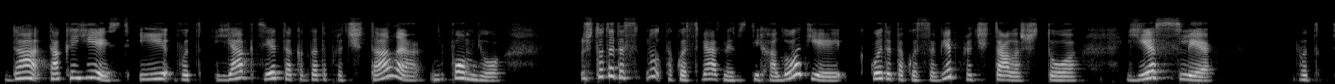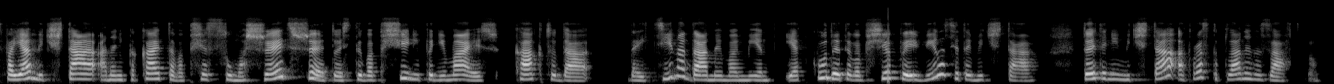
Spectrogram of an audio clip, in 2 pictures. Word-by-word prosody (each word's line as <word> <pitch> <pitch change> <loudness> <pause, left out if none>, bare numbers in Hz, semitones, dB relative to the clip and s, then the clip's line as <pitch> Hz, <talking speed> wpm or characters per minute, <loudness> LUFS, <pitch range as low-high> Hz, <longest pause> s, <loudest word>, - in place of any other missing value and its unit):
Да, 290 +2 +5
так 260 +3 +1
и - - 0
есть. 290 - +1
И 245 +3 0
вот 220 -1 -2 0.2
я 240 +8 +1
где-то 275 -4 -1
когда-то 225 0 -7
прочитала, 215 - 0
не 220 +1 -11
помню, 215 -10 +2 0.8
что-то 350 +7 0
это 320 - -1
с 305 +1 -11
ну, 365 - -3
такое 220 -2 -4
связанное 225 0 -2
с 195 - -16
психологией, 220 - 0
какой-то 265 -1 +1
такой 220 -4 -6
совет 220 - -4
прочитала, 215 -4 -1
что 185 0 -3 0.5
если 225 - +2 0.8
вот 215 -2 -7 0.2
твоя 230 +5 +7
мечта, 245 0 +4
она 210 - -3
не 210 0 -3
какая-то 255 +1 +2
вообще 185 +6 -5
сумасшедшая, 235 - +2
то - - -5
есть 185 0 -6
ты 220 - 0
вообще 205 +8 -1
не 235 -3 -6
понимаешь, 210 -3 0
как 240 0 +4
туда 180 -6 -1 0.3
дойти 185 - -5
на 375 0 +1
данный 210 - +3
момент 195 0 -5
и 205 - -2
откуда 255 +8 +1
это 235 -1 -1
вообще 200 +7 -2
появилась 255 - +2
эта 225 -4 -4
мечта, 180 -4 -7 0.4
то - - +3
это 265 +2 +5
не 240 -2 -6
мечта, 220 0 0
а 225 - -1
просто 305 +8 -6
планы 240 +3 -1
на 225 -2 -8
завтра. 180 -5 -6
225 Hz, 140 wpm, -23 LUFS, 200-260 Hz, 0.8 s, твоя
